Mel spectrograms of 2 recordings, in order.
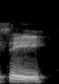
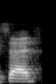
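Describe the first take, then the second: First: The letter is said the American way, zee. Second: The letter is said the British way, zed.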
